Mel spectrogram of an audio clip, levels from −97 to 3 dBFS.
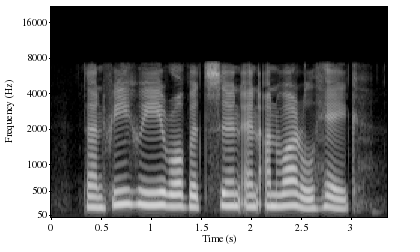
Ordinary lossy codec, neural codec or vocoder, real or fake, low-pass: none; none; real; 7.2 kHz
